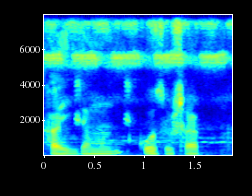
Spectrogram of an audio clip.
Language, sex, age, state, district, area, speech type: Bengali, male, 30-45, West Bengal, Birbhum, urban, spontaneous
